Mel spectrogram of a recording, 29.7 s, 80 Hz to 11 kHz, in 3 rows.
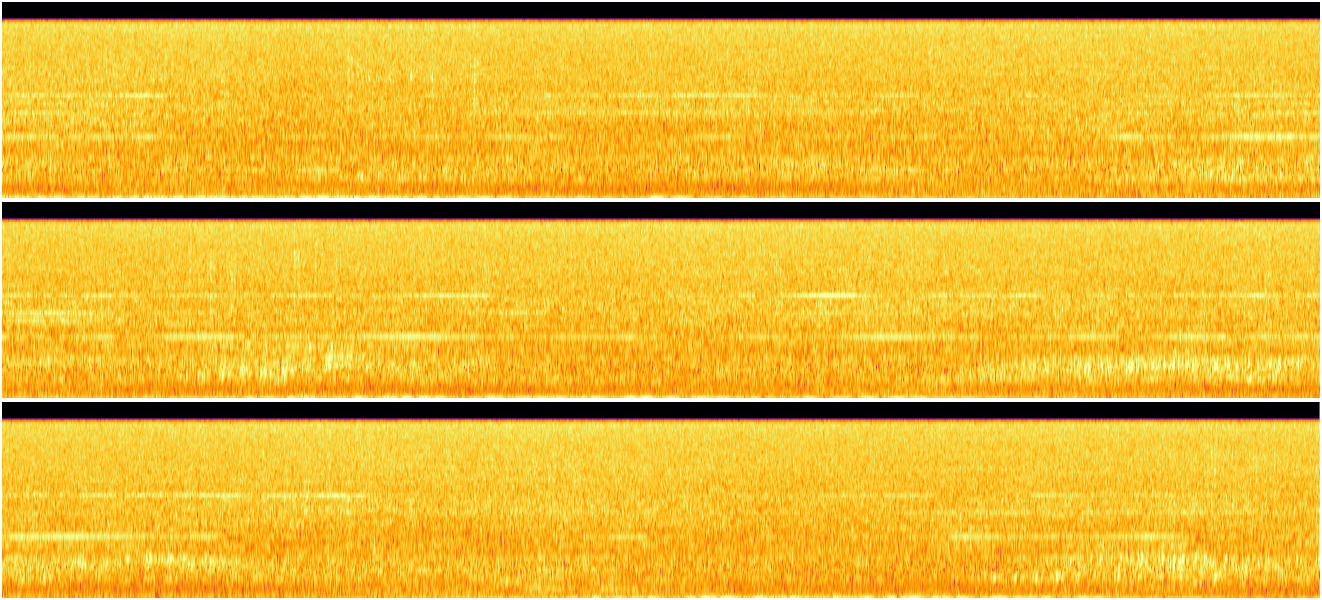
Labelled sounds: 10.0	10.3	vessel noise, 1.3 to 1.5 kHz
15.8	16.3	vessel noise, 2.2 to 2.4 kHz
24.3	24.7	vessel noise, 0.93 to 1.2 kHz

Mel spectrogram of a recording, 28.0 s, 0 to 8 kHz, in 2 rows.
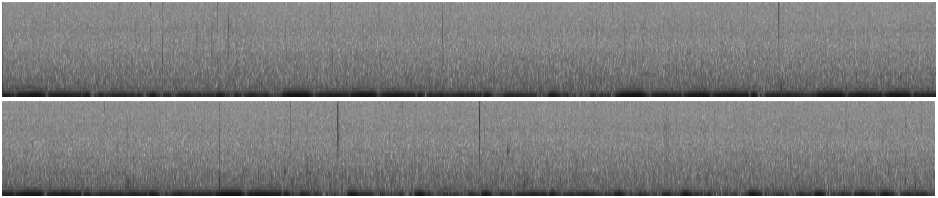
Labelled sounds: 9.5	9.8	killer whale, southern resident, 0.33 to 0.76 kHz
10.3	10.6	killer whale, southern resident, 0.11 to 0.83 kHz
24.2	25.3	killer whale, southern resident, 1.1 to 2.3 kHz

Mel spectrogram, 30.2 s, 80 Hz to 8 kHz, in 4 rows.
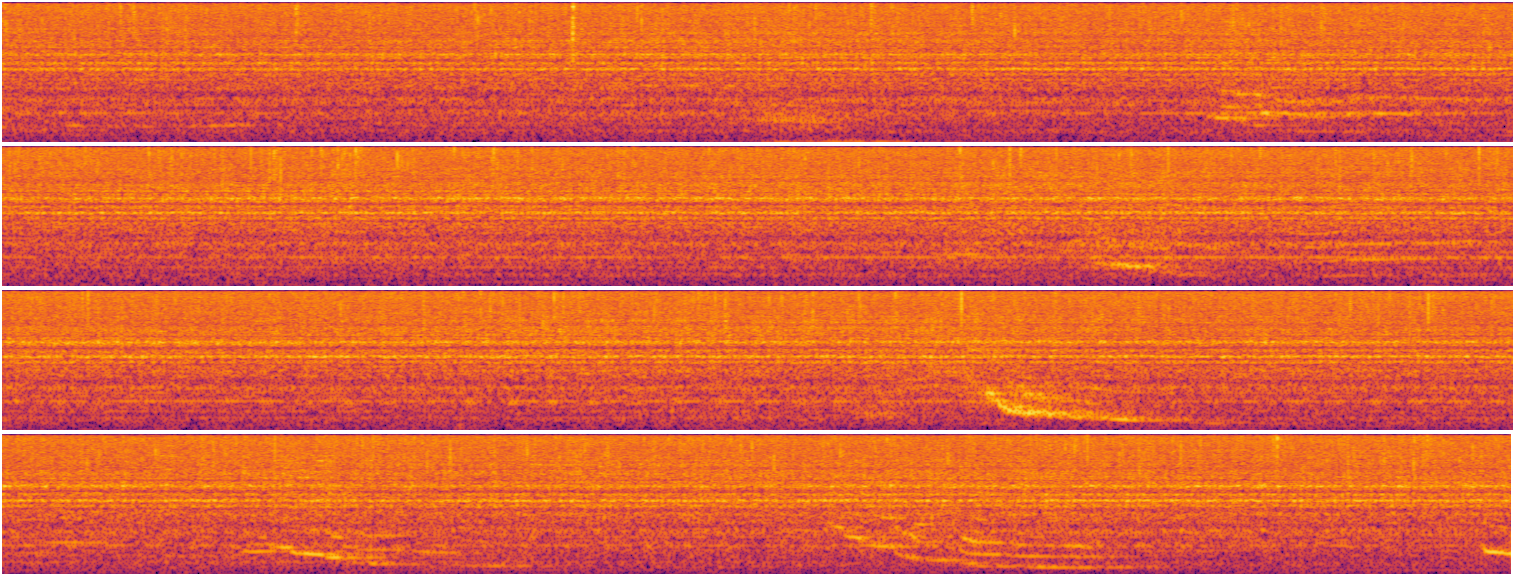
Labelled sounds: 6.1	6.4	humpback whale, 1.0 to 1.2 kHz
20.1	20.4	humpback whale, 0.78 to 1.1 kHz
26.8	27.1	humpback whale, 0.78 to 1.2 kHz

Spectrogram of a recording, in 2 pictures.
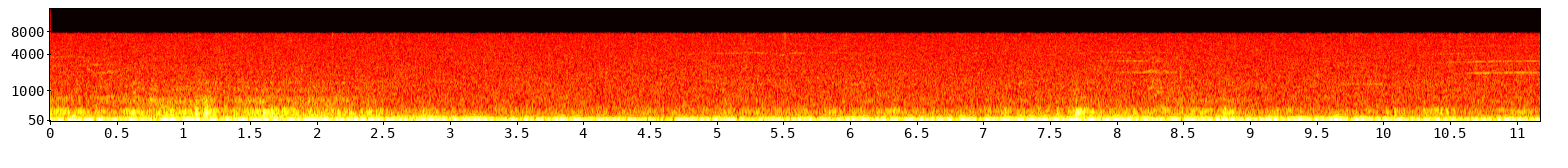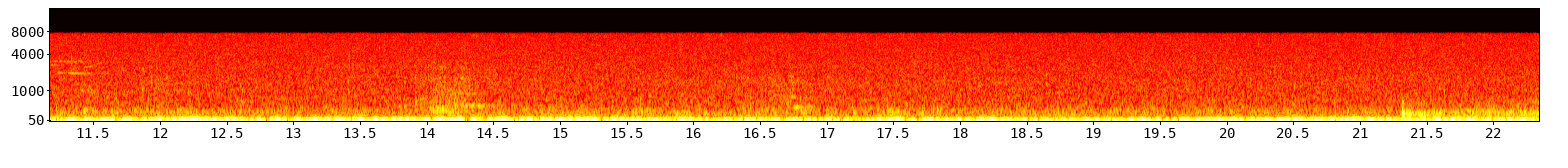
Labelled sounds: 10.4	11.5	killer whale, 2.0 to 4.1 kHz

